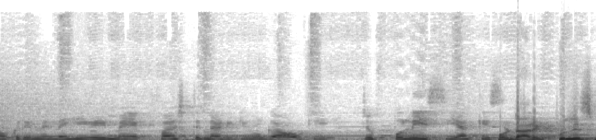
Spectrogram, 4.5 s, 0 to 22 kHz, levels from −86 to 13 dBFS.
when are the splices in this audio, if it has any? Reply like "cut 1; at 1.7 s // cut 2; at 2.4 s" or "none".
none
